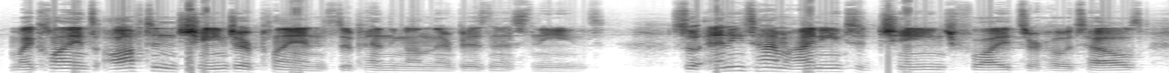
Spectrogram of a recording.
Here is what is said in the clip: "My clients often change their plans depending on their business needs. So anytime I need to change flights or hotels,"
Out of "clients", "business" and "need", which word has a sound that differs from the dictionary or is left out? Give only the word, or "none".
none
